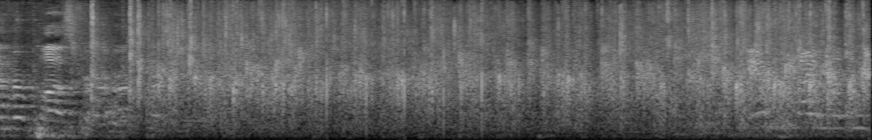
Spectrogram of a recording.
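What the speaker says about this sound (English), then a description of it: "A round of applause for her." Sustained applause at a comic con drawing event, with dense clapping throughout and talking mixed in underneath.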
